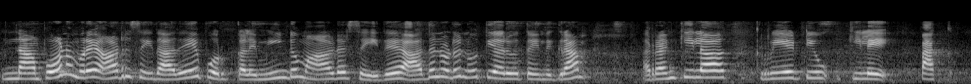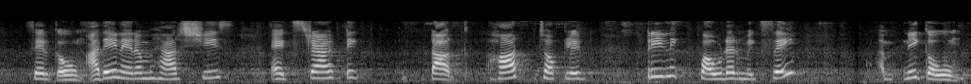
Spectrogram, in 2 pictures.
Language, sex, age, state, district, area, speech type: Tamil, female, 60+, Tamil Nadu, Mayiladuthurai, rural, read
